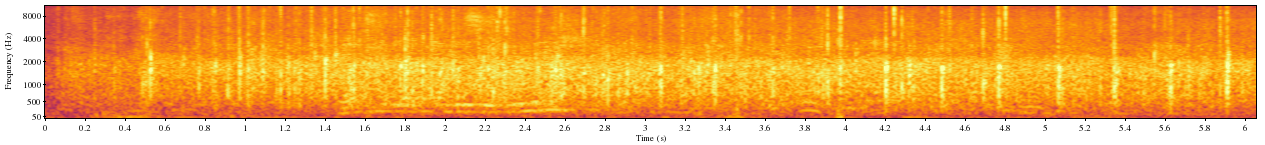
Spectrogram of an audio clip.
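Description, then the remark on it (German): A crowd applauds steadily for several seconds, a dense wash of clapping with some individual claps standing out, while a voice speaks faintly underneath; the audience at the official opening of the Interschutz trade fair welcomes the VDMA fire-technology managing director and the Deutsche Messe CEO onto the stage. “Herzlich willkommen, so haben Sie gerne und einen großen Applaus einmal auf unsere Bühne.”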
